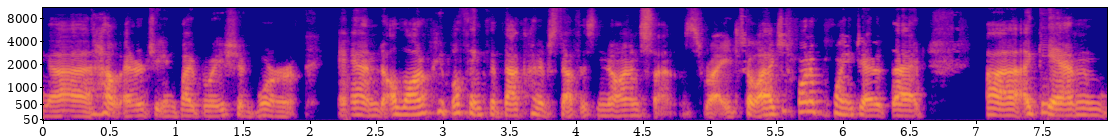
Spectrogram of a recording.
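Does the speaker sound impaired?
Yes: deafness with cochlear implants, bilateral cochlear implants; two cochlear implants, two major implant surgeries, would be unable to communicate without implants; uses two cochlear implants.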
